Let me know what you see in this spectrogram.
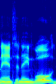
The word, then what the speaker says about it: Antonine Wall: And the Romans got as far into Scotland as the Antonine Wall? Is that how you say it? Yeah. – Well, yeah, because they built that wall. – Antonine Wall, just outside Falkirk.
